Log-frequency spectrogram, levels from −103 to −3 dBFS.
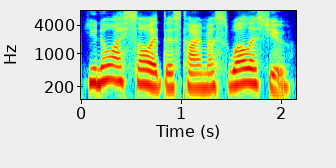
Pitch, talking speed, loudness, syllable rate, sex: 220 Hz, 305 wpm, -16 LUFS, 5.4 syllables/s, female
